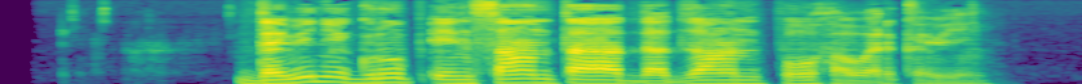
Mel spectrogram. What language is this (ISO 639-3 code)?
pus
